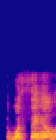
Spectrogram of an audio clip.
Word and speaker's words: wassail: All right, I have to stop at this one because you have the WTF is wassail.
